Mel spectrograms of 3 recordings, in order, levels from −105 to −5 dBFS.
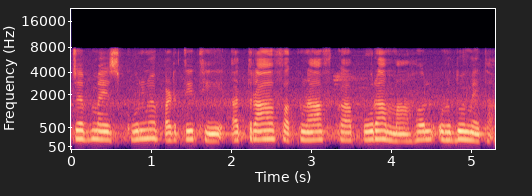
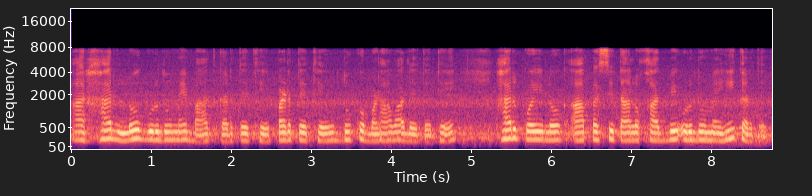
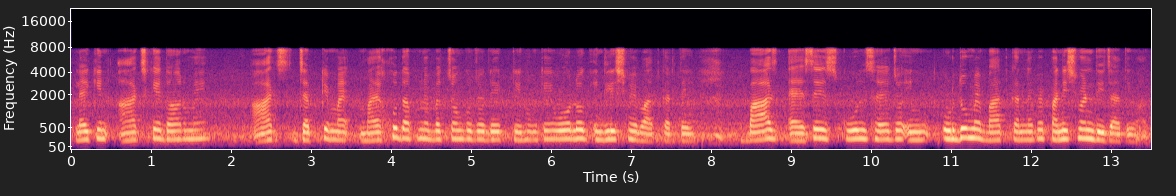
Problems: constant background noise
